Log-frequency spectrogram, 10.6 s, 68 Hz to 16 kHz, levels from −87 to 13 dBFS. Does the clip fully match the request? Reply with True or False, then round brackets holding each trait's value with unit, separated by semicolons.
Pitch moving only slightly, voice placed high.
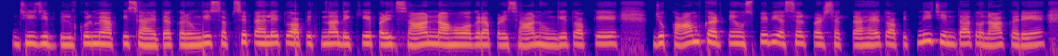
True (2.1 semitones; 220 Hz)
